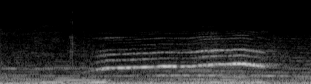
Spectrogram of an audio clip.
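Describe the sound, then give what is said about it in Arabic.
A cat meows in distress, a horror drama effect: one long, drawn-out, wavering cry that swells and then fades, over a low rumbling bed. “سمعنا صوت القطة تاني. كان كأنه قطة فعلا بتنازع وبتستغيث وبتطلب المساعدة.”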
